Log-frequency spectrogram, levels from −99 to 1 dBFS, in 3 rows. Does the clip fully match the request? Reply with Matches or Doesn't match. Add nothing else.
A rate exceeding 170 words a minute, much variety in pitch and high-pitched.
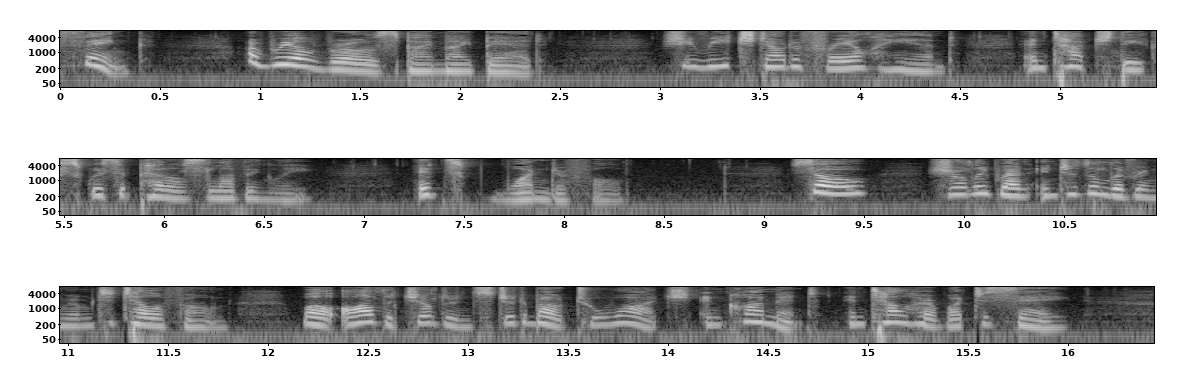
Matches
